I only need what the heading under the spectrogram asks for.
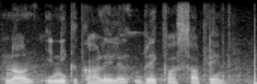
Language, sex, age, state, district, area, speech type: Tamil, male, 18-30, Tamil Nadu, Ariyalur, rural, read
